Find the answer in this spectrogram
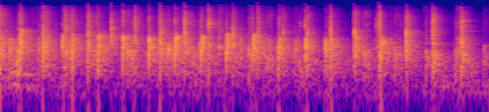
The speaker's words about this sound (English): Are you happy to be a Christian today? Can we give him a hand clap of praise for those that are happy to be Christians? Thank you, Jesus.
